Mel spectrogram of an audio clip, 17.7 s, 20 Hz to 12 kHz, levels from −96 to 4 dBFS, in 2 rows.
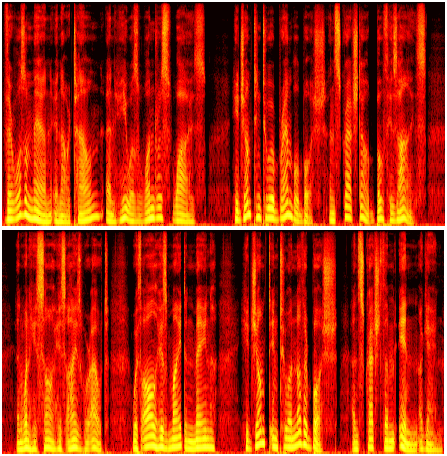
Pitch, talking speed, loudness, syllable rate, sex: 120 Hz, 165 wpm, -22 LUFS, 4.1 syllables/s, male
